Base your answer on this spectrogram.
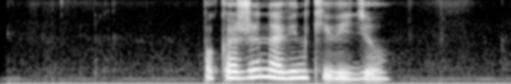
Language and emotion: Russian, neutral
